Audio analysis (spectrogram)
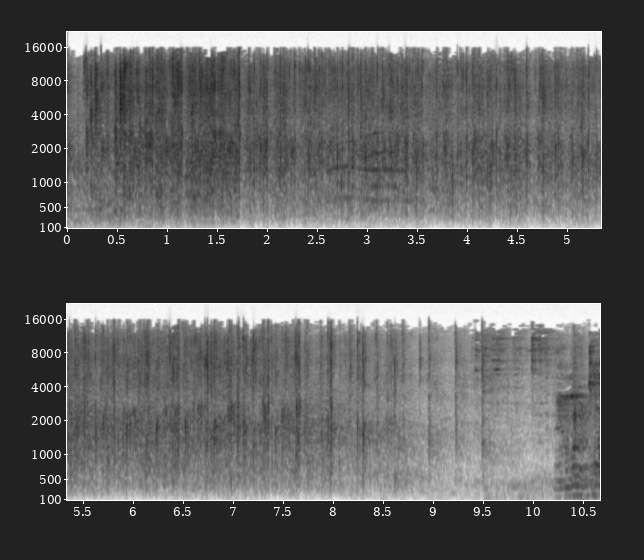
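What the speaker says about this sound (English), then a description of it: "If you guys want to applaud for somebody, applaud for this table because that's who puts this thing on." Banquet audience claps in loud, sustained applause that fills the room, fading slightly toward the end before a final burst.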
